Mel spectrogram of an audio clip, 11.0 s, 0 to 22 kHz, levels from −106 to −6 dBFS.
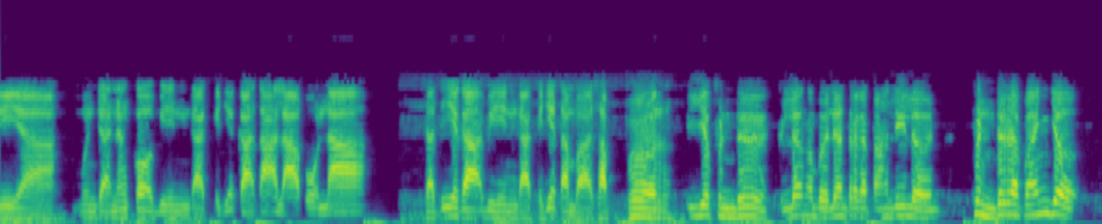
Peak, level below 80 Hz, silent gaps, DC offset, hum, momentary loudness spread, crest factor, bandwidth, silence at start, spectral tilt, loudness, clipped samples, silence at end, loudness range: -4 dBFS; -46 dBFS; none; under 0.1%; none; 8 LU; 18 dB; 5.6 kHz; 0 s; -10 dB/octave; -22 LUFS; under 0.1%; 0.25 s; 2 LU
